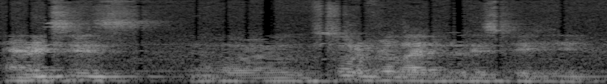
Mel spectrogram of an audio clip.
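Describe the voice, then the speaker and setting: A man's voice: low voice, moderate pace, darkish tone, a little hiss or hum. A man teaching English grammar to a class, patiently asking "right?" as he checks that the class follows. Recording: echoey room, mic far off.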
